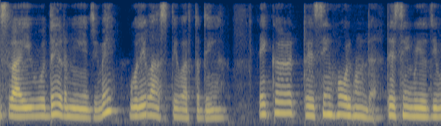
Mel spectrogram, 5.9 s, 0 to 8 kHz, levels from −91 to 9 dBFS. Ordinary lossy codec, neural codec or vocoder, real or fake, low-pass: none; codec, 16 kHz, 1.1 kbps, Voila-Tokenizer; fake; 7.2 kHz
